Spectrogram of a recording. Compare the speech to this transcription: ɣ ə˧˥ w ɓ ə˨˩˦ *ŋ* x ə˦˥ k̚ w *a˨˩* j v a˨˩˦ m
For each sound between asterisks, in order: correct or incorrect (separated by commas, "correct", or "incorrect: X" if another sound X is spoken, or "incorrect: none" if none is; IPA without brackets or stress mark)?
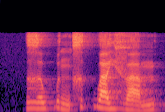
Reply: correct, incorrect: a˧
